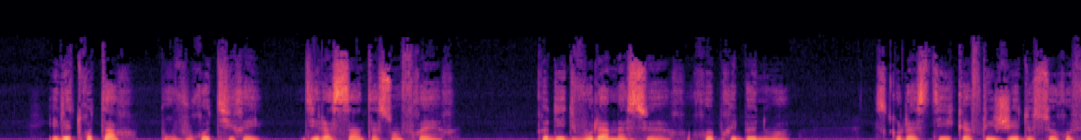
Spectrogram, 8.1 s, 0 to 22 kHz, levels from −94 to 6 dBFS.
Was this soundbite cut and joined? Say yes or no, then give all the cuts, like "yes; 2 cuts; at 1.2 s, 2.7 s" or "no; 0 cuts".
yes; 2 cuts; at 4.0 s, 6.4 s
